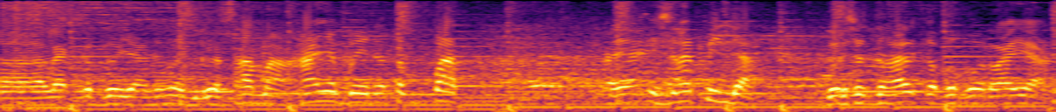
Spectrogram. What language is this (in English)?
Indonesian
